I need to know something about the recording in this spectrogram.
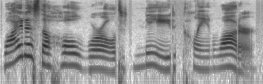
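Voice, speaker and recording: A woman teacher reading a story aloud for children in a clear, instructive way. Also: mid-range voice, animated, takes it slowly.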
